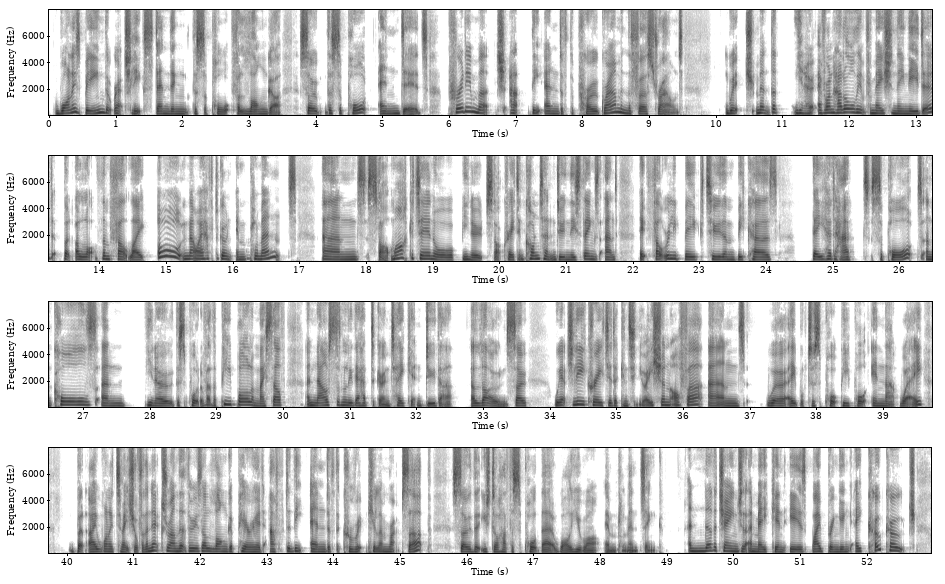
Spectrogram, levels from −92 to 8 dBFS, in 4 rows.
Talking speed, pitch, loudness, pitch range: 190 wpm, 190 Hz, -21 LUFS, 175-220 Hz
